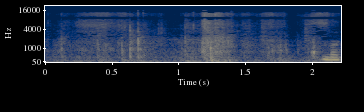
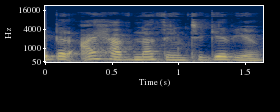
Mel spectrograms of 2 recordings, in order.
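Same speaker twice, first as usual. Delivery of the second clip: ordinary delivery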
